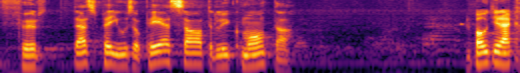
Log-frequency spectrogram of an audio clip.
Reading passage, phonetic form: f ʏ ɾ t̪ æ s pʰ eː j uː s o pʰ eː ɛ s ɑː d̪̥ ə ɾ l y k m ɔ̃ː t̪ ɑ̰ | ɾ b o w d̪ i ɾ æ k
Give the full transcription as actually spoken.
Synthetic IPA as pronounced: f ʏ ɾ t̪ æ s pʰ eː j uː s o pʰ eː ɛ s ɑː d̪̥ ə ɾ l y k m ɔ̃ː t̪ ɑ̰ | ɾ b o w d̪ i ɾ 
